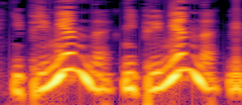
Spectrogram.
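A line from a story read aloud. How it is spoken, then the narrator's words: Cheerful reply. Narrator (Russian): весело отвечал поручик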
